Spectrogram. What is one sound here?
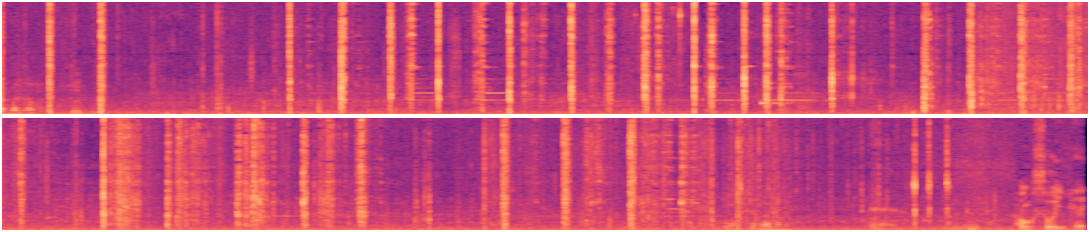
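A small metal trowel scrapes and chips at hard, stony ground in short, sharp strokes.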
